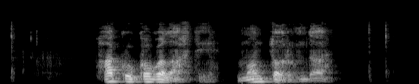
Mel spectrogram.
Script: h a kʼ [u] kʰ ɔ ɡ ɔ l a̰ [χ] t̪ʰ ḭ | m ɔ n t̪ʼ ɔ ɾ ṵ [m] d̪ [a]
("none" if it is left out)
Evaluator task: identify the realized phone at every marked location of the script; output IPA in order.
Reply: u, χ, m, a

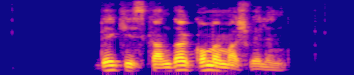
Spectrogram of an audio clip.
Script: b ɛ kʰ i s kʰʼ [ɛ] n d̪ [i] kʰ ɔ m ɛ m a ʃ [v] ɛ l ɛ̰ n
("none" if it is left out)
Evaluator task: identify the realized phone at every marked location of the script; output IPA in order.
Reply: a, a, v

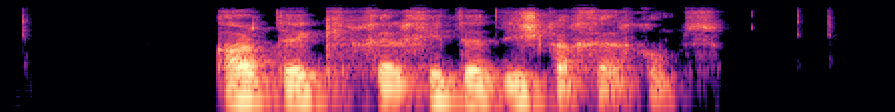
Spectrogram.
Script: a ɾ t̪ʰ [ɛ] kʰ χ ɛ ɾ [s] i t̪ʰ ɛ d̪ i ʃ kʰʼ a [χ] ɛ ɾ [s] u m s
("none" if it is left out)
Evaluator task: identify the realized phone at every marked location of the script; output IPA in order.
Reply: ɛ, χ, χ, χ

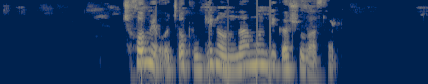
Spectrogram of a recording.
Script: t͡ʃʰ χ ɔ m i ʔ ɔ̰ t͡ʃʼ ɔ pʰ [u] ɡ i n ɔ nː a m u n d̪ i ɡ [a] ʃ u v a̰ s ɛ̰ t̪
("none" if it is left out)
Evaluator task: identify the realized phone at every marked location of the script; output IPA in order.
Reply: u, a

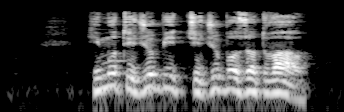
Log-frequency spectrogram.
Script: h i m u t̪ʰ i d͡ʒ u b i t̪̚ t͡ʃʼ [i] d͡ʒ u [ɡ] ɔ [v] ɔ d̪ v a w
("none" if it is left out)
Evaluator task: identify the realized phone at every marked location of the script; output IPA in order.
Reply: i, b, z

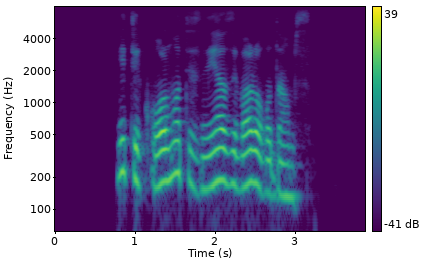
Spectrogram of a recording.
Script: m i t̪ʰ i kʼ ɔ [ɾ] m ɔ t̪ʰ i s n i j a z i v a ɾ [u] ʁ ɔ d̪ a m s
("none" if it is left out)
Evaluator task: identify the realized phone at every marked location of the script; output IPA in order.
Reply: ɾ, ɔ

